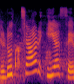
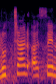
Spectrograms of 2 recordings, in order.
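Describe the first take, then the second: First: A clear 'ya' sound comes before 'se'. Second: No 'ya' sound comes before 'se'. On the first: The speaker calls it right. "ইয়া ইয়া" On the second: The speaker calls it wrong. "রুচ্চার আসে নয়"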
